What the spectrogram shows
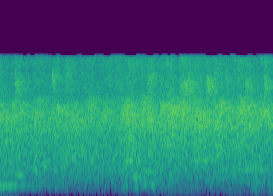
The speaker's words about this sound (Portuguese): Dê uma salva de palmas muito forte para o Senhor.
